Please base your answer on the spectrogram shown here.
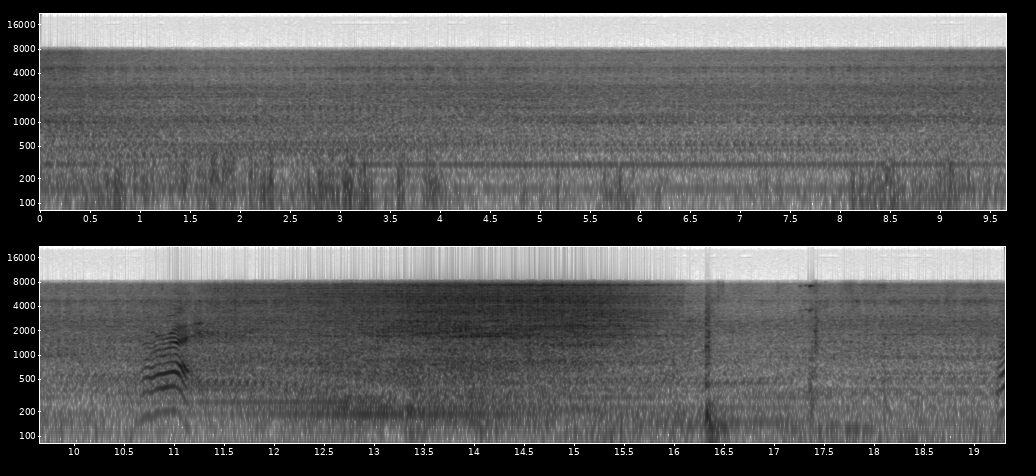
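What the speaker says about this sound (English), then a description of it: "This is a Lazer spot truck." A Lazer Spot shunt truck's engine idles in a steady, moderate rumble that swells slightly toward the end, with a brief spoken word near the finish.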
